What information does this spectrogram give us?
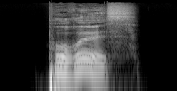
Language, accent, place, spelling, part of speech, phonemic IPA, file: German, Germany, Berlin, porös, adjective, /poˈʀøːs/, De-porös.ogg
- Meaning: porous, permeable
